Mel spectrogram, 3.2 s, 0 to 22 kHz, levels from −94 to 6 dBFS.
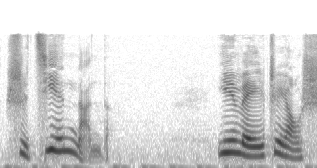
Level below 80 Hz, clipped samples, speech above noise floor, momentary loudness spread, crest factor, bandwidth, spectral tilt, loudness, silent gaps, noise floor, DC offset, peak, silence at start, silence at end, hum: -68 dBFS; under 0.1%; 33 dB; 11 LU; 18 dB; 11 kHz; -4.5 dB/octave; -26 LUFS; none; -59 dBFS; under 0.1%; -10 dBFS; 0.05 s; 0 s; none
